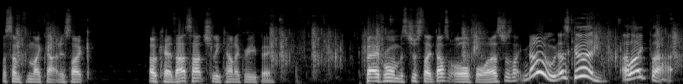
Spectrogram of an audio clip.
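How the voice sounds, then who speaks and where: A man's voice: on the high side, big pitch swings, fast. A man casually rambling to viewers on a livestream, musing aloud and often restarting his phrases. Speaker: live streamer. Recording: background noise with keyboard typing and clicks.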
